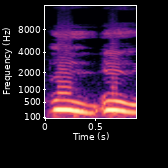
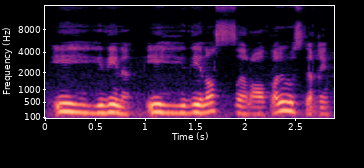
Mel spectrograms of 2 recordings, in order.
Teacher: makhraj huruf ha itu adalah dari tenggorokan jadi Keluarnya tipis karena ha itu eh termasuk huruf di antara 28 huruf hijaiah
